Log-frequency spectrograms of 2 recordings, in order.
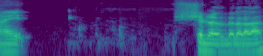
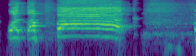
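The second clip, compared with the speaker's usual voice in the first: mock shock; 3 dB louder, much slower than usual. Viacom reacting to aired episode.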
